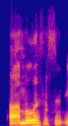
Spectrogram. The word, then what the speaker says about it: Maleficent: Gaston, Cruella de Vil, Jafar, Scar, Maleficent, is that how you say it? – Maleficent, yeah.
